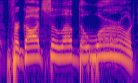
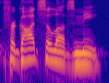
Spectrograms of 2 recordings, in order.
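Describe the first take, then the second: First: Slow, solemn recital of the familiar verse, weight on God; quoted verse. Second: Lower, intimate, with "loves me" made personal and close; personal rewording. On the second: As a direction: bring the verse home to yourself, lower and closer. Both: Shown as a demonstration.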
